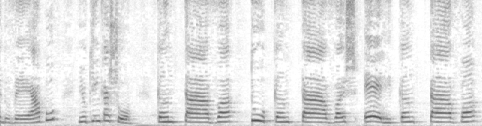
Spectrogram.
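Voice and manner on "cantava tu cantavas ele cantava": slow, each form spelled out for the class; slow conjugation drill. Shown as a demonstration. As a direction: recite the forms slowly like a teacher. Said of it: "Então, olha o acento". (conjugação lenta e pausada)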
